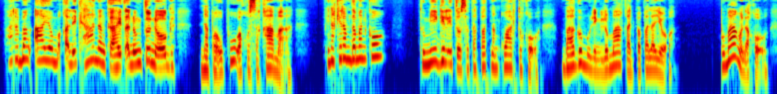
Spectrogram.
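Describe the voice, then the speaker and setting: Dramatic Filipino woman storyteller, lively pitch. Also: no echo, studio quality. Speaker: audio drama narrator. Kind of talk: dramatic first-person scripted narration.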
